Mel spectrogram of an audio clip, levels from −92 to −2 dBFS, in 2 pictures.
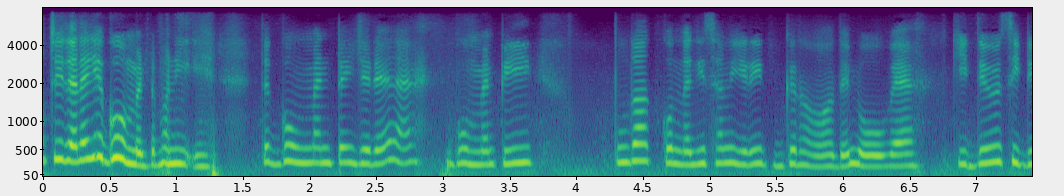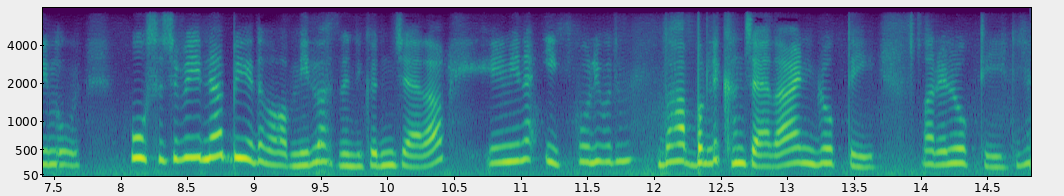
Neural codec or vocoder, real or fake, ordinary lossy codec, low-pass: codec, 24 kHz, 0.9 kbps, WavTokenizer, large speech release; fake; none; 7.2 kHz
